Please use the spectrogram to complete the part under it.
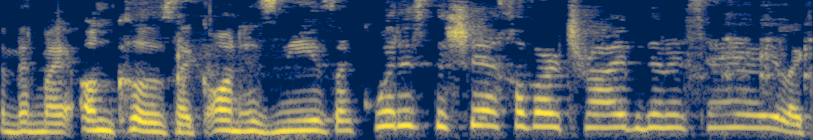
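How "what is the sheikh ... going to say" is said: screaming, high-pitched. Retelling an uncle on his knees at the station: imitating someone screaming.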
